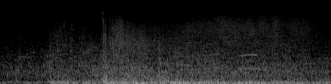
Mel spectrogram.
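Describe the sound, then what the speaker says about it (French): In the video game Enlisted, explosions and artillery-like booms rumble in a dense, continuous roar of battle, with a heavier blast about a second in and constant low thunder afterward. "Il y a eu un tank par contre, je crois. Ouais, vu les explosions qu'il y a"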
